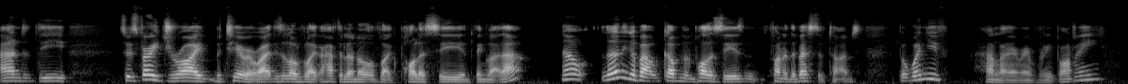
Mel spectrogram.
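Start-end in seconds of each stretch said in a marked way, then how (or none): 9.7-11.0 low, dull, boring bureaucrat voice. Starting to imitate a boring civil service guy: imitating a boring civil servant's voice. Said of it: "before you do his voice".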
